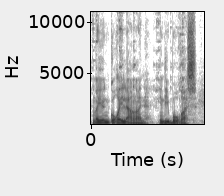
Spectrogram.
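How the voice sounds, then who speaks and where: An actor playing a hard-up, skeptical younger brother who grumbles in exasperation, in a radio drama. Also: male voice, sits low, steady tone, normal speed, darkish tone, smooth, lightly acted. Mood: exasperated.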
